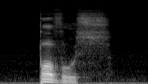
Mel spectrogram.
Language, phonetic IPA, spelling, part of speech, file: Polish, [ˈpɔvus], powóz, noun, Pl-powóz.ogg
